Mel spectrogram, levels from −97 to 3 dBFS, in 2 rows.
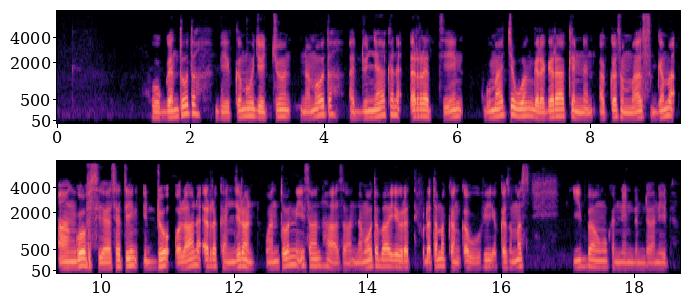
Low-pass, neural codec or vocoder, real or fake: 7.2 kHz; none; real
